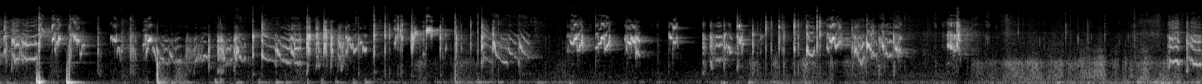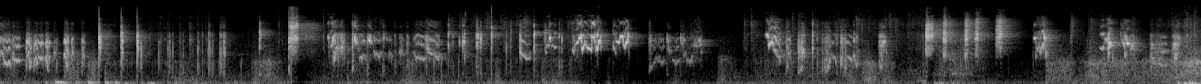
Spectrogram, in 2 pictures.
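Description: Budgerigars chattering and warbling in rapid bouts, broken by short pauses about ten and eighteen seconds in, with sharp clicks between the bouts.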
